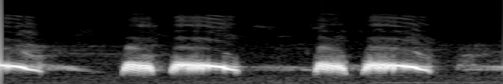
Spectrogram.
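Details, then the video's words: Spotted dove kept as a decoy to lure wild doves, calling in the 'đồng gù đấu thúc' style; paired husky coos, a brief note then a drawn-out falling one, with soft purring between. "Cu gáy mồi ĐỒNG GÙ ĐẤU THÚC GỌI bổi nhanh nổi, Cu gáy giọng hạp bổi nghe là gáy"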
